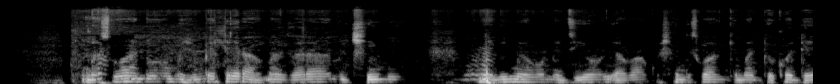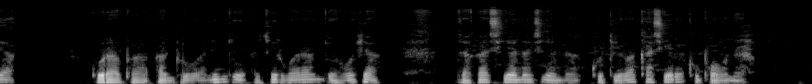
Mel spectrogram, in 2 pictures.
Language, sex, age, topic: Ndau, male, 18-24, health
